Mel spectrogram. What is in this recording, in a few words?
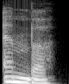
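"ember", British English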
